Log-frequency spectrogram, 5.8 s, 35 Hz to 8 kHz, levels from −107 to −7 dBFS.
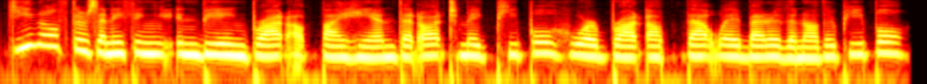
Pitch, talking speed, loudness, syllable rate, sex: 230 Hz, 290 wpm, -16 LUFS, 6.5 syllables/s, female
